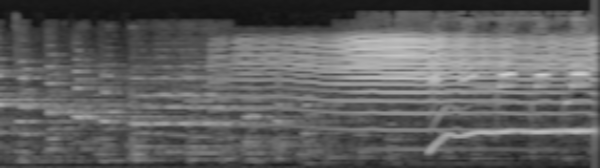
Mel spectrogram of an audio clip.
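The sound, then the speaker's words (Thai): A buzzing insect drones past, its thin whining hum swelling louder toward the end with a quick upward swoop in pitch, heard alone with no voices. “ไม่นานก็มีแมลงตัวหนึ่งบินผ่านมา”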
